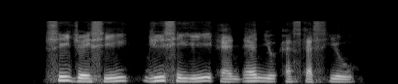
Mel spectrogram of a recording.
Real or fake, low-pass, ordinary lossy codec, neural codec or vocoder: fake; none; none; codec, 16 kHz, 2 kbps, FreqCodec, larger model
